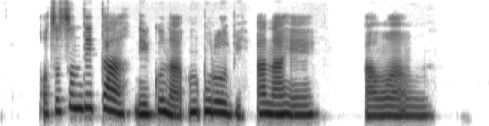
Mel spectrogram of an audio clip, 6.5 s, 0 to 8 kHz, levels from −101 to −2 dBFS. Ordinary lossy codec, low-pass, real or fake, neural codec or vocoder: none; none; real; none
